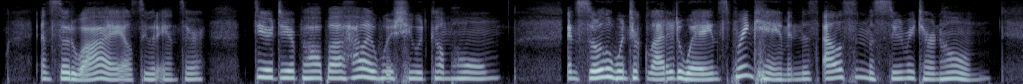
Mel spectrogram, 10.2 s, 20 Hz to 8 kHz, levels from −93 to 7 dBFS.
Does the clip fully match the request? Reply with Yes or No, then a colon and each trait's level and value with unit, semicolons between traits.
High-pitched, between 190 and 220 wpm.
Yes: high, 225 Hz; average, 195 wpm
